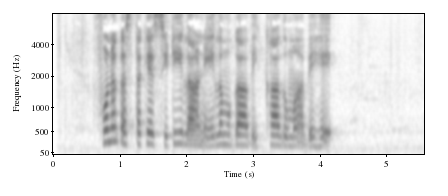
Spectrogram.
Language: Divehi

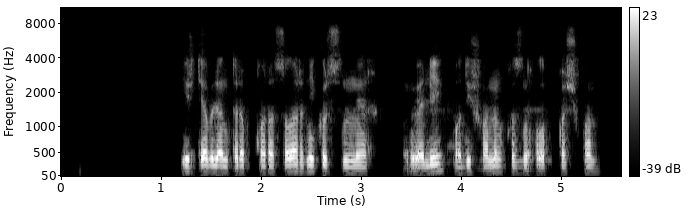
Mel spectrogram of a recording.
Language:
Tatar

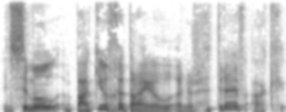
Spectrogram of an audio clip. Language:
Welsh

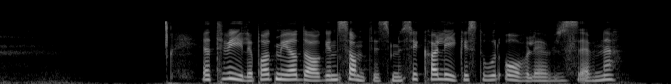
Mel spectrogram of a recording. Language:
Norwegian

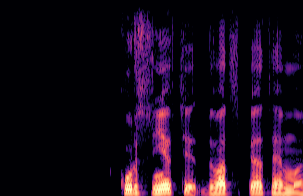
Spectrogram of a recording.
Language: Russian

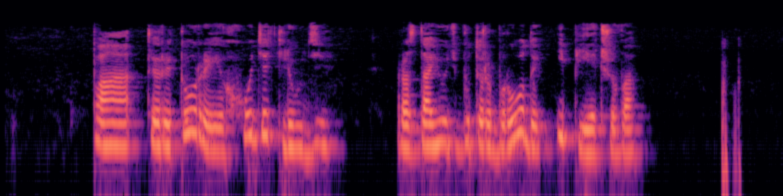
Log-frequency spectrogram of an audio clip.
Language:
Belarusian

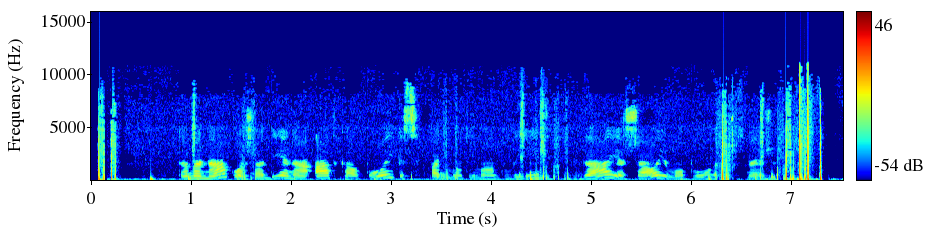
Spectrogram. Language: Latvian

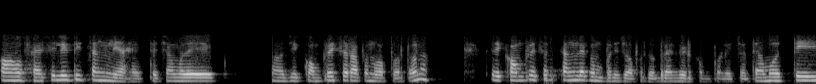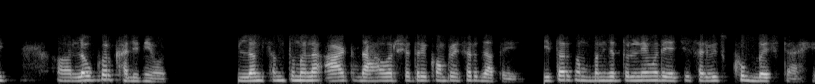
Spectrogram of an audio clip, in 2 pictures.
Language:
Marathi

